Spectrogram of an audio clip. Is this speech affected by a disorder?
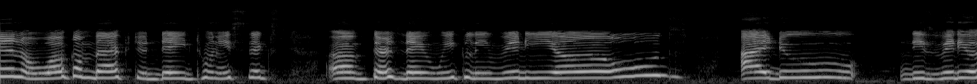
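Yes: cerebral palsy; speech therapy.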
